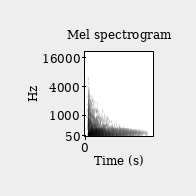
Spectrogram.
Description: Drum Taiko, Japanese Taiko Drum; Musical; Miscellaneous Musical

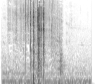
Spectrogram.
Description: WOOD PLANK TWIST

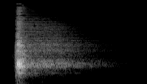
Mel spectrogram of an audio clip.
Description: Single Dramatic Hit, impact; Miscellaneous Impact Sound Effects; Andrew Fleming

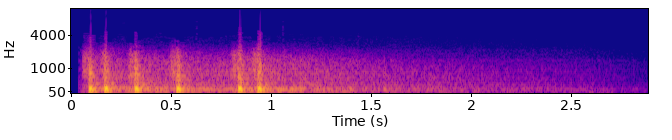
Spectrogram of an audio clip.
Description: Mk19 Multiple Distant Explosions; Machine Gun; Machine Guns; VRSonic

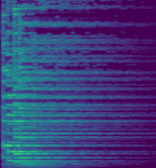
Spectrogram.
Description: multimedia tone alert; Tones; Sound Design

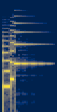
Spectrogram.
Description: UI Commit, User interface feedback sounds; Computers; Electronics

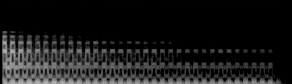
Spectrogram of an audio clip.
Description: Pulse Ray, Scifi; Battle (Sound Effects:Science Fiction); BlastWave

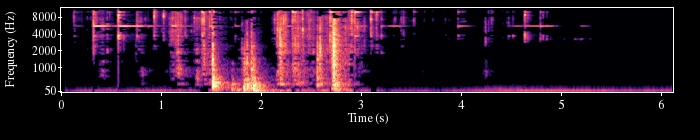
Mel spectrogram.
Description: Rattle Keys And Lock Door; Doors; Miscellaneous Doors; Lynne Music

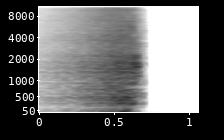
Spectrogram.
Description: Positive Whoosh No Tail

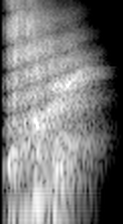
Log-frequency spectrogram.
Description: Logo Ascend Whoosh; Sonic Logo Sound Effects; Production Element Imaging Element Accent Transition

